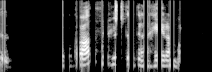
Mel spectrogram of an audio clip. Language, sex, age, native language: Icelandic, male, 40-49, Icelandic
